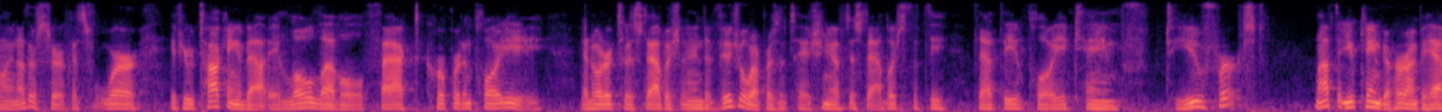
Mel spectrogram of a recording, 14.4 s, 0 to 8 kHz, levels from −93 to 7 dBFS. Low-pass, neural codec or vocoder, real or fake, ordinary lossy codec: 7.2 kHz; codec, 16 kHz, 4 kbps, FunCodec, trained on LibriTTS, 50 frames a second; fake; Opus, 16 kbps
